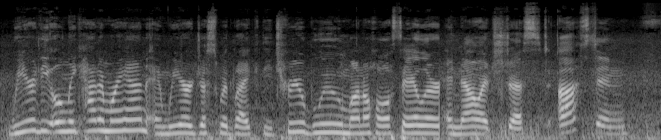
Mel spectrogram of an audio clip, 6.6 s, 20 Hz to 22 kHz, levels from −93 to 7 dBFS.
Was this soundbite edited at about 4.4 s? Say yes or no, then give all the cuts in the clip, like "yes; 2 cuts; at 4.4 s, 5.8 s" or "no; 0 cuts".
yes; 1 cut; at 4.4 s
